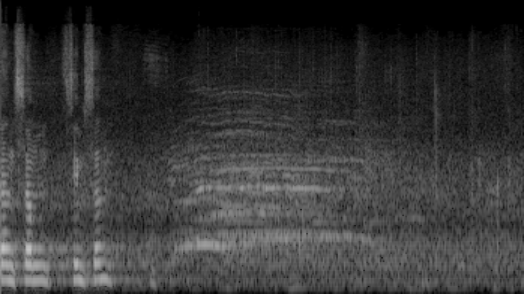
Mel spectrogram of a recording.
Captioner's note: cheering and applause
